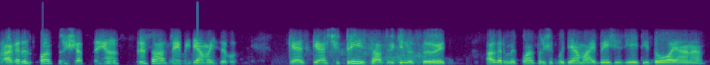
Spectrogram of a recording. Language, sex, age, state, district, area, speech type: Kashmiri, male, 18-30, Jammu and Kashmir, Kupwara, rural, conversation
